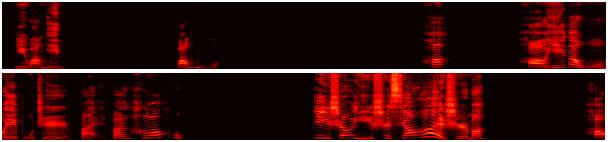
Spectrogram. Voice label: 女王音

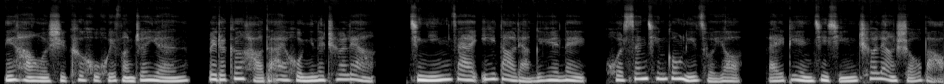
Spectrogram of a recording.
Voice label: 电话客服

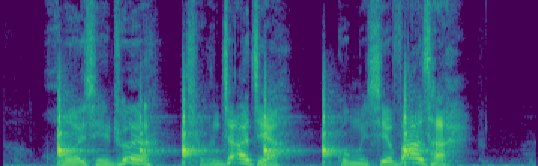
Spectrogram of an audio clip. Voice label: 河南话

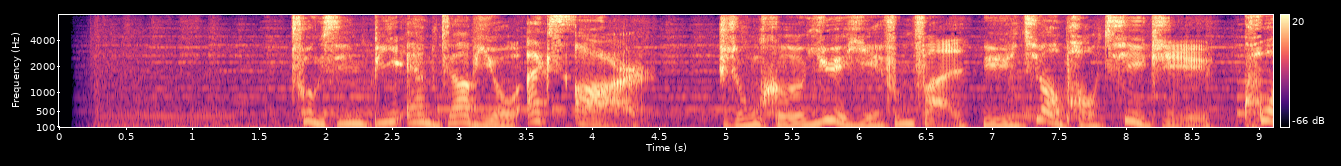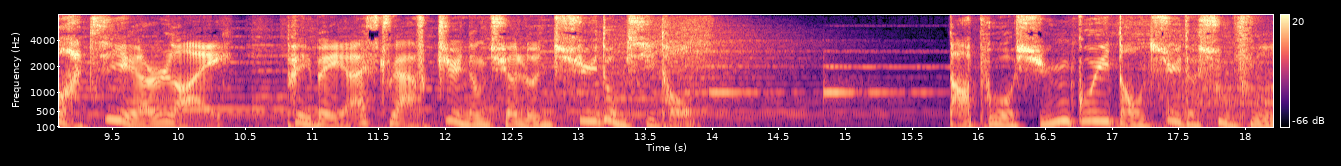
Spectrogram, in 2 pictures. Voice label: 品牌广告 高端时尚; 宝马

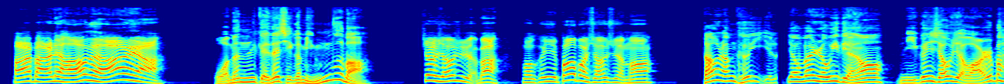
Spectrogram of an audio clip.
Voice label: 儿子和父亲东北方言配音; 奶爸事务局

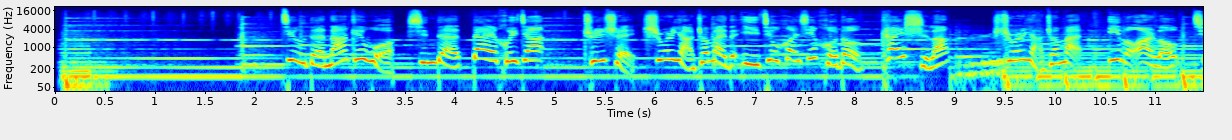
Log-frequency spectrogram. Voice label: 商业促销活动

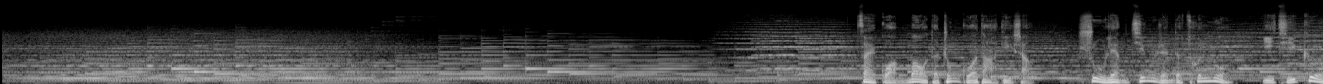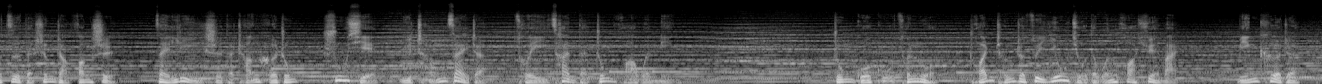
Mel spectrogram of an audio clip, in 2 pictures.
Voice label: 纪录片; CCTV纪录片古书里的古村落

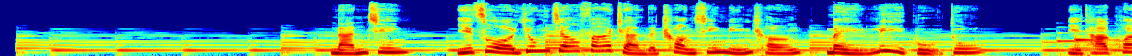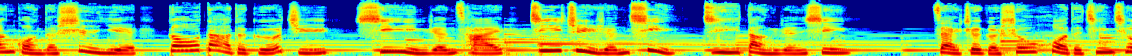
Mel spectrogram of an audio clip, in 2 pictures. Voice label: 专题企业宣传大气

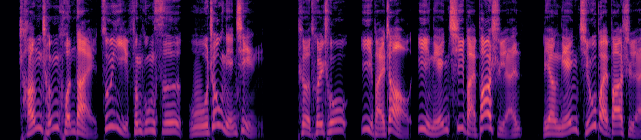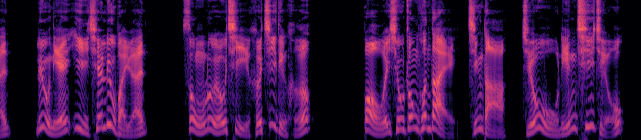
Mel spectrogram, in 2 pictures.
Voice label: 广告叫卖

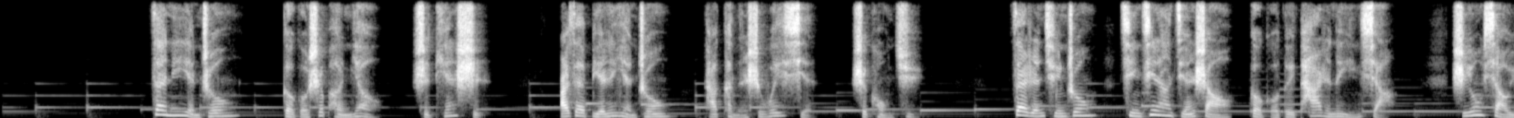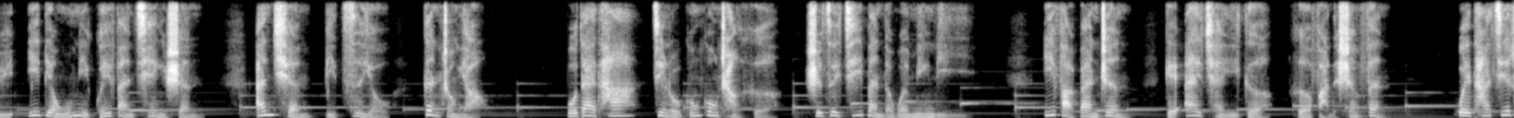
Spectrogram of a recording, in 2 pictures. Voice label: 温情社区广告; 维护美好家园

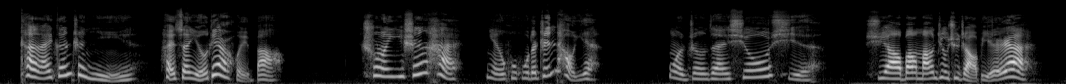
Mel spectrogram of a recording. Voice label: 少女狡黠

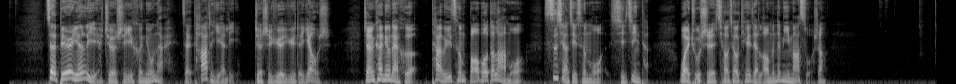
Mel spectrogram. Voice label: 解说

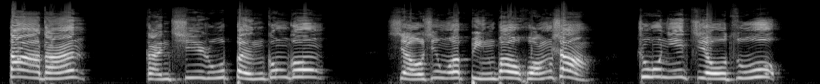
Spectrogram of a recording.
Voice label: 太监音

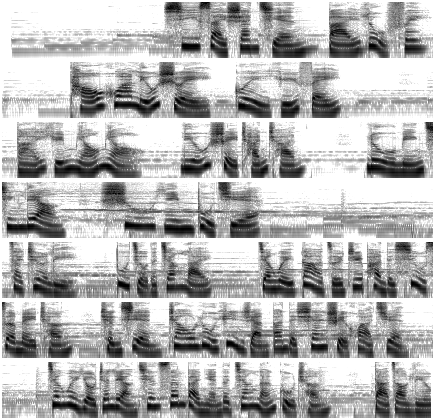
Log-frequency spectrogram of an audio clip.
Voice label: 多媒体诗情画意; 湖州高校园区宣讲

